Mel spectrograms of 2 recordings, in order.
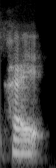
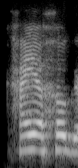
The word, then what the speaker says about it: Cuyahoga: nation's water races started in 1969 at Ohio's kite Cuyahoga River let me say it right since I'm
